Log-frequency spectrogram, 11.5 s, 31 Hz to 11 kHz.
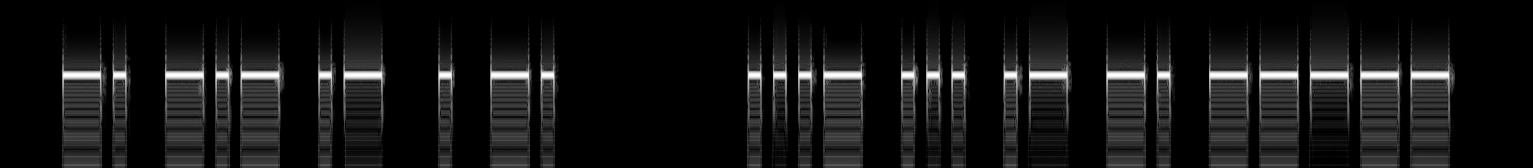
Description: Morse code, heard as a keyed tone, about 13 wpm, 800 Hz. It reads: NKAEN VSAN0
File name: CW / DET / 1 6 1500C S B 12wpm 3431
